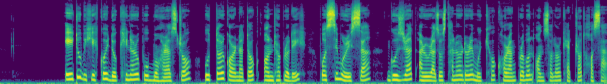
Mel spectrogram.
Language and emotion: Assamese, neutral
